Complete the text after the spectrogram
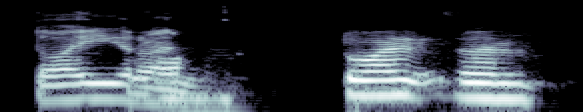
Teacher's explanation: بہت زیادہ گول تو منہ نہیں کر کے بولیں گے، بس ہلکا سا اس کو آ کا ساؤنڈ دیں گے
